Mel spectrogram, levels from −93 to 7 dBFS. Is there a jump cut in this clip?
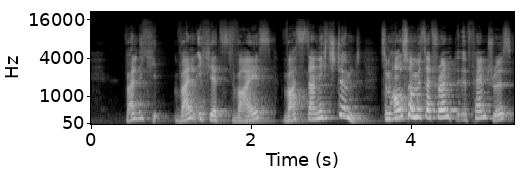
yes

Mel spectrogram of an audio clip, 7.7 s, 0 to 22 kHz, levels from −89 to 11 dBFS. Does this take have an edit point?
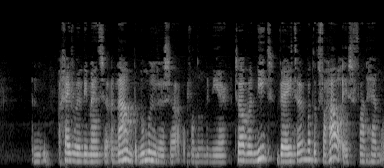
yes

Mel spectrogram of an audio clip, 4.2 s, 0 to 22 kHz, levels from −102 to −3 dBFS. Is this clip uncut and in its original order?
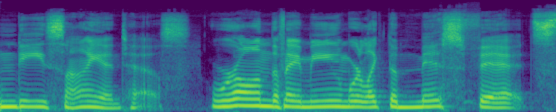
no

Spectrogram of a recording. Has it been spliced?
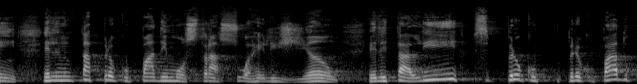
no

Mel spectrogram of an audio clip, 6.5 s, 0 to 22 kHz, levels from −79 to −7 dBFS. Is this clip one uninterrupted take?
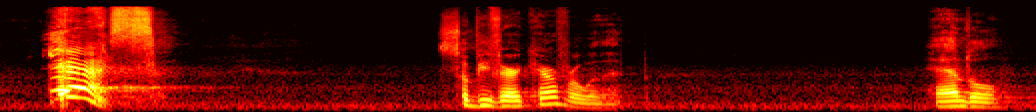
yes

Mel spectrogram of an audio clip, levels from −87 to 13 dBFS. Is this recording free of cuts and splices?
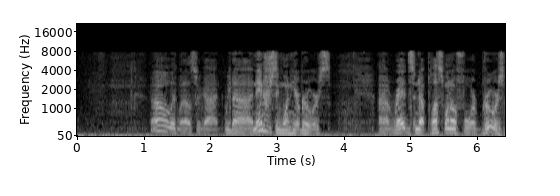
no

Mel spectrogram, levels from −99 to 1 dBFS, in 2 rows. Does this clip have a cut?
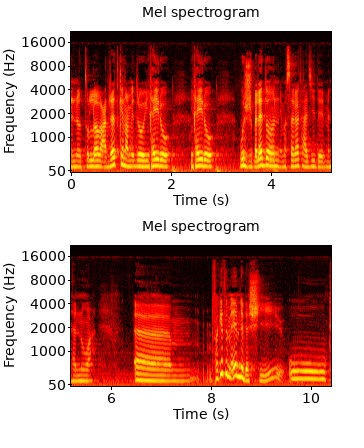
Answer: yes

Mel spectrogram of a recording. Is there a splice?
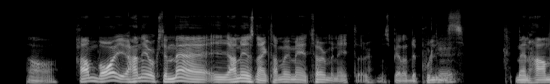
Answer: yes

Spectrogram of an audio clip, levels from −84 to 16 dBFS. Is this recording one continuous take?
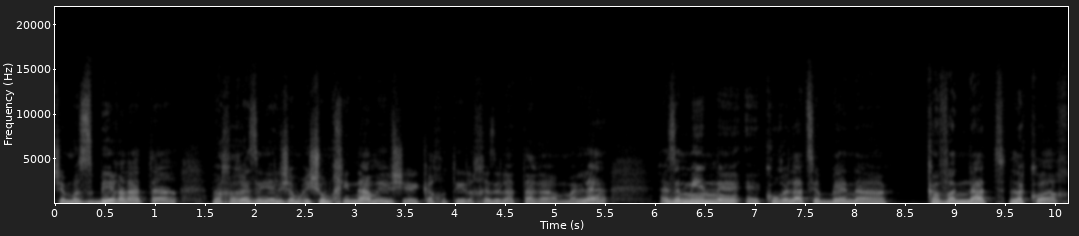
yes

